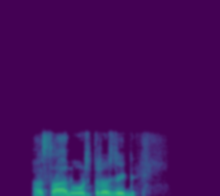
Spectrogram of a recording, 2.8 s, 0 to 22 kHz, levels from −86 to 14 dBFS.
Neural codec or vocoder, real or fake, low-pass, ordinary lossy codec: codec, 16 kHz, 2 kbps, X-Codec, HuBERT features, trained on balanced general audio; fake; 7.2 kHz; Opus, 64 kbps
